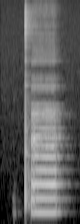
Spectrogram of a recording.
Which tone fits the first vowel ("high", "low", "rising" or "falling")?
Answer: high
